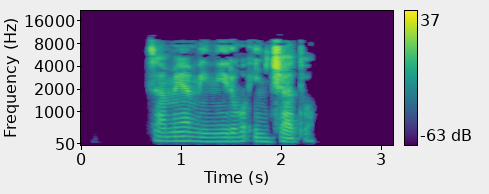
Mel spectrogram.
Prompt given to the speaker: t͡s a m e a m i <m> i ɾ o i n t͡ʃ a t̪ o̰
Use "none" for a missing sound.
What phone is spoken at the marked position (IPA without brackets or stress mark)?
n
